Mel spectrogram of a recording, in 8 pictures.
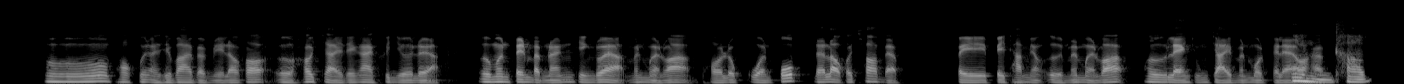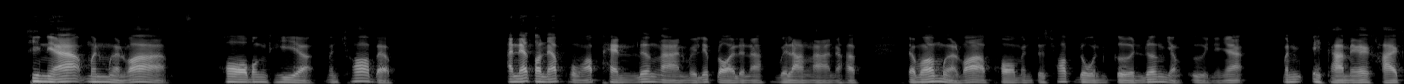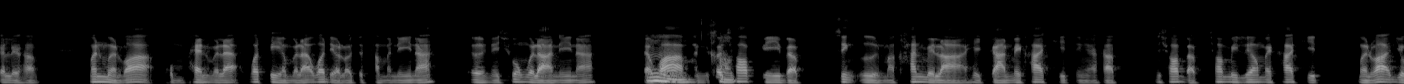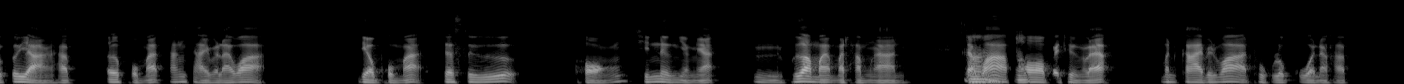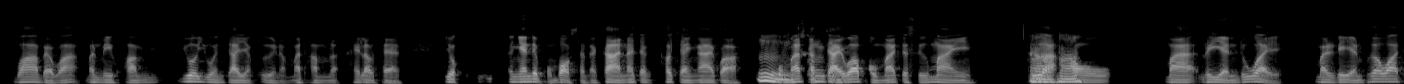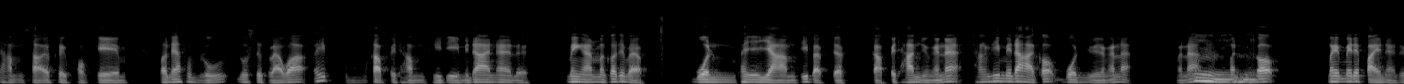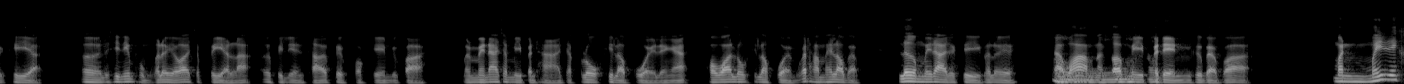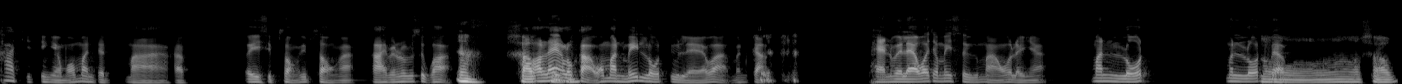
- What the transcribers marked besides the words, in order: other background noise; in English: "แพลน"; "เหตุการณ์" said as "เอดการณ์"; in English: "แพลน"; tsk; in English: "sound effect for game"; chuckle; tsk; in English: "แพลน"
- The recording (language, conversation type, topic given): Thai, advice, ฉันจะจัดกลุ่มงานที่คล้ายกันเพื่อช่วยลดการสลับบริบทและสิ่งรบกวนสมาธิได้อย่างไร?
